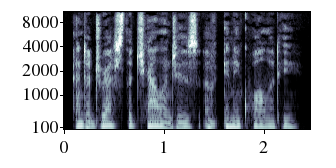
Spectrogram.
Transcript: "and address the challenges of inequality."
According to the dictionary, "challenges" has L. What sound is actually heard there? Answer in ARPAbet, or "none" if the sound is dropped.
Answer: L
